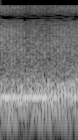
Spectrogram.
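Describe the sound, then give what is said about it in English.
An experimental stealth helicopter in flight gives a brief, steady, fairly loud droning rumble with a low hum running through it. No voices are heard. “This is the sound of an earlier experimental version of a stealth helicopter.”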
